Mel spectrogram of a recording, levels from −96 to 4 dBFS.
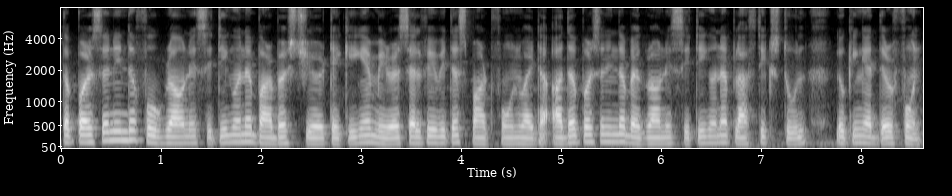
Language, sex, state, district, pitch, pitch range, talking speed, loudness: English, male, Assam, Sonitpur, 130 Hz, 120-145 Hz, 245 wpm, -18 LUFS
